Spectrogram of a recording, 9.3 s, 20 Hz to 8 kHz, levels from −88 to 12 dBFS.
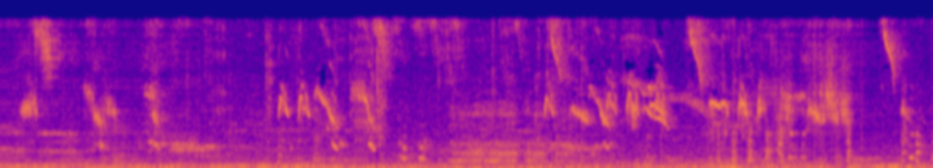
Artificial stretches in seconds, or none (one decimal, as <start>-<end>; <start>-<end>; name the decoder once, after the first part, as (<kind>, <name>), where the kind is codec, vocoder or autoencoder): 0.0-2.0 (codec, SNAC); 7.6-8.8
